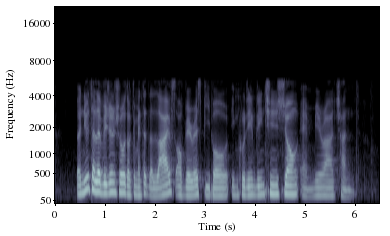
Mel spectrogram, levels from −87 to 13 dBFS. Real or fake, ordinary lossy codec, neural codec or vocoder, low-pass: real; none; none; 5.4 kHz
